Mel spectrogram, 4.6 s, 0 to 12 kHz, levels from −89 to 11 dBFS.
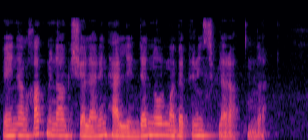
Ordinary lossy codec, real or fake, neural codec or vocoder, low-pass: MP3, 48 kbps; real; none; 7.2 kHz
